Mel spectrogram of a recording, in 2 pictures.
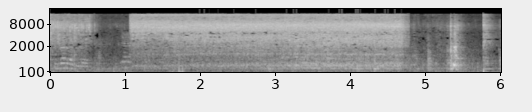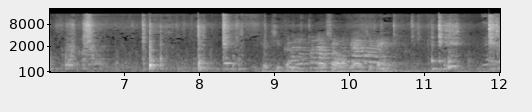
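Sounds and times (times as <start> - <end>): chicken sizzling in hot oil: 0.0 - 4.8
metal clanks against pot: 10.6 - 12.0.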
